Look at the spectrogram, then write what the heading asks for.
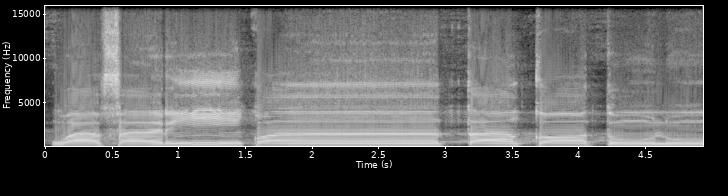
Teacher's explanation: Huruf qof berharakat sukun. Maka kita pantulkan atau kita qalqalahkan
